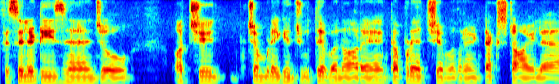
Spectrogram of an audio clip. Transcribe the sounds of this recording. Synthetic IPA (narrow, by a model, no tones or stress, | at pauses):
fɛsɪlɪʈiːzɦɛ̃d͡ʒoː | ɐtːʃʰet͡ʃɐ̃mbɽeked͡ʒuːt̪ebɐnaːɾɐɦɛ̃kɐpɽeɐtːʃʰebɐnɾəɦɛ̃ʈɛːksʈaːɪlɦɛː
